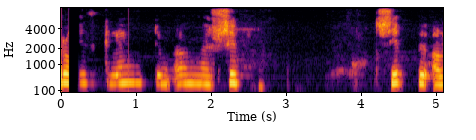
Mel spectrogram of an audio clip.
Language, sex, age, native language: Icelandic, female, 8, Icelandic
